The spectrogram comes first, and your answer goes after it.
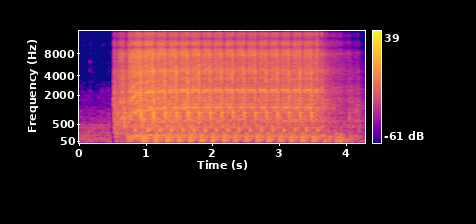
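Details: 168F 3.5 HP Chinese single-cylinder diesel after conversion from pull start to an electric start kit, throttle just off idle: even cranking at about four compression pulses a second, strong without firing; normal starter cranking.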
